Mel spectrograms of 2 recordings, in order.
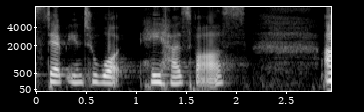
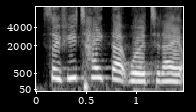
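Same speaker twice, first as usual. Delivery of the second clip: normal talking voice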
